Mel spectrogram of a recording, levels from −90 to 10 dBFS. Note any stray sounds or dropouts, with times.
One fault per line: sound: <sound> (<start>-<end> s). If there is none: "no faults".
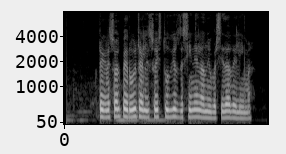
no faults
